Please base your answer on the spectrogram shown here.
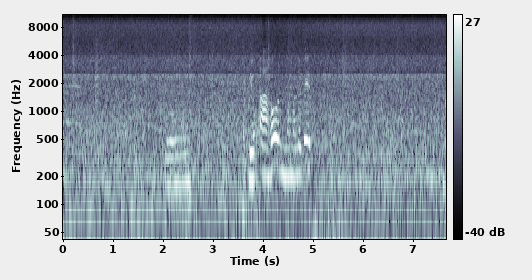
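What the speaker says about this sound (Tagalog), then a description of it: "Dito tayo sa tabi ng ilog dadaan." A river flows beside a hiking trail on Mt. Bisol, a loud, constant rushing of water filling the whole clip while a person speaks briefly in the middle.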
